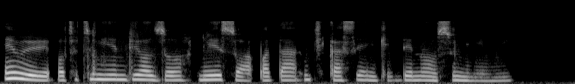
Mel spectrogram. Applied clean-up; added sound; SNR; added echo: neural diffusion model UNIVERSE++.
